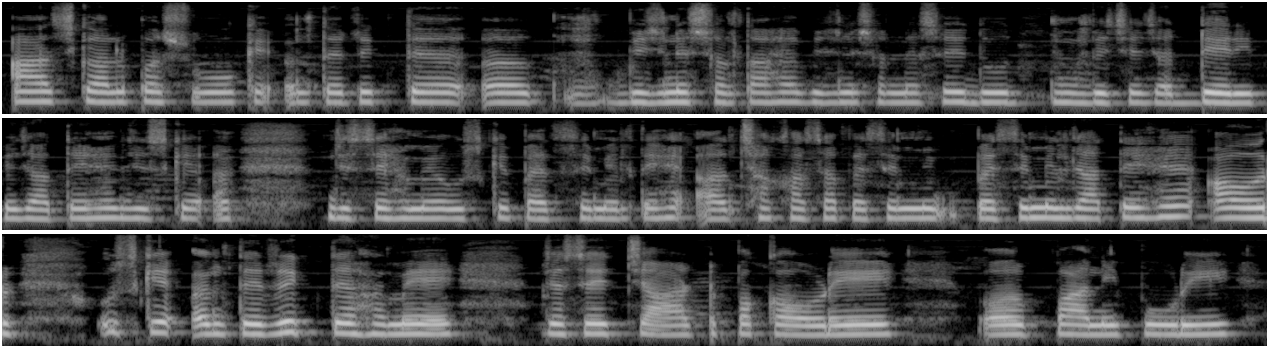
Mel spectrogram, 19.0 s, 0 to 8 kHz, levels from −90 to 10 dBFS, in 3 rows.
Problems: constant background noise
